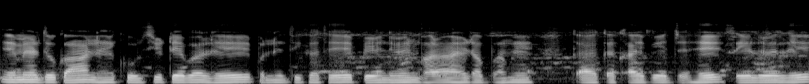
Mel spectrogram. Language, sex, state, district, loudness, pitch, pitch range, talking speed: Chhattisgarhi, male, Chhattisgarh, Sarguja, -18 LUFS, 100 Hz, 100-105 Hz, 165 wpm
